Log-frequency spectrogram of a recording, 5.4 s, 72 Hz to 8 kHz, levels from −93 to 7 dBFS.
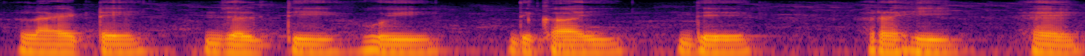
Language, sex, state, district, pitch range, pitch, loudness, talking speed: Hindi, male, Rajasthan, Jaipur, 95-110 Hz, 100 Hz, -20 LUFS, 75 wpm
